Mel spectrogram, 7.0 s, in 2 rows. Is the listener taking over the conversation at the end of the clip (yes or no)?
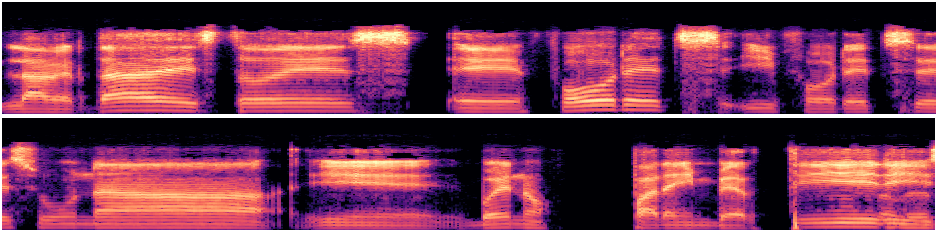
no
